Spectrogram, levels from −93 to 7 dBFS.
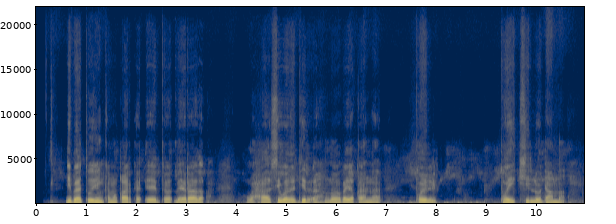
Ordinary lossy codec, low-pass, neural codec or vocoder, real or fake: none; none; codec, 44.1 kHz, 7.8 kbps, Pupu-Codec; fake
